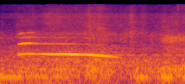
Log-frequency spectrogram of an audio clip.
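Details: A visiting cat at a house where it has come to eat, said to be startling Ruby. It gives one long, steady, drawn-out meow that falls slightly at the end, over a faint background hiss.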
